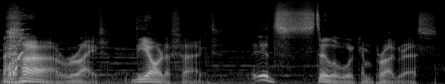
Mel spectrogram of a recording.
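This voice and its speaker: A man's voice: low voice, big pitch swings, takes it slowly, bright, forceful tone, soft background music, full character voice. A man playing an arrogant demon prince in a roleplay drama, dry, haughty and sardonic. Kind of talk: Minecraft roleplay voice acting.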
